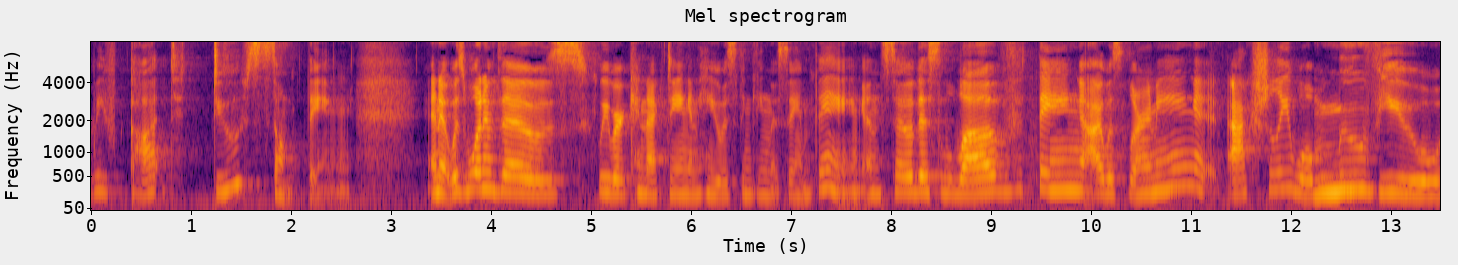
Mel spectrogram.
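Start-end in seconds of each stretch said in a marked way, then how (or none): 0.0-2.6 hushed, breathy whisper. Retelling leaning over to a husband at a conference: retelling a whisper. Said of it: "and just whisper".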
